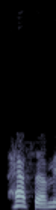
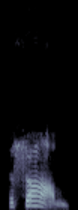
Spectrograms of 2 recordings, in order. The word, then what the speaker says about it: Hassam: and kind of just, if you say it fast enough, it turns into Hassam.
